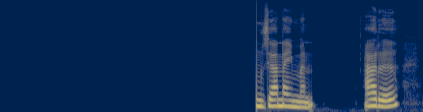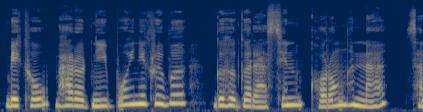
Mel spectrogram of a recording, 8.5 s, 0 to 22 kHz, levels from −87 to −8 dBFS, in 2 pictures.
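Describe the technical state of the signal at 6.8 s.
At 6.8 s the speech signal is intact, with no audible fault at that moment.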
